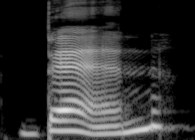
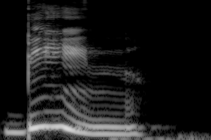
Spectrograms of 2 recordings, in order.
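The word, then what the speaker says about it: been: our location for example in America most people say this word as Ben while those in the UK say Bean now to be fair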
